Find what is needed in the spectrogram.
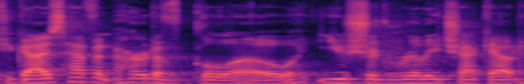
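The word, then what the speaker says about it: Gleaux: he swears by it it's g-l-e-a-u-x g-l-e-a-u-x I believe I hope I didn't just spell that wrong but his name is glow he makes good videos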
